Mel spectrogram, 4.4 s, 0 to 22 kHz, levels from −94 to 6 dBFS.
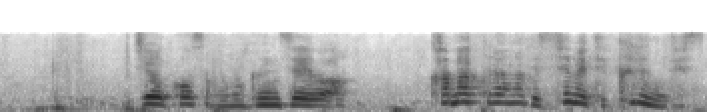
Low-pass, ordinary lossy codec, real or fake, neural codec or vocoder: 7.2 kHz; none; fake; codec, 16 kHz, 2 kbps, FreqCodec, smaller model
